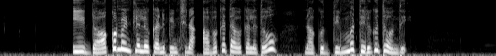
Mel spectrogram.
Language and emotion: Telugu, disgusted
